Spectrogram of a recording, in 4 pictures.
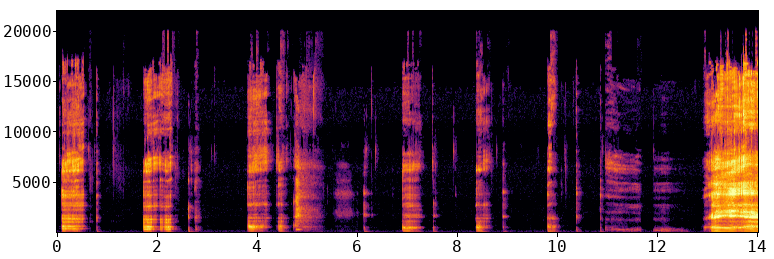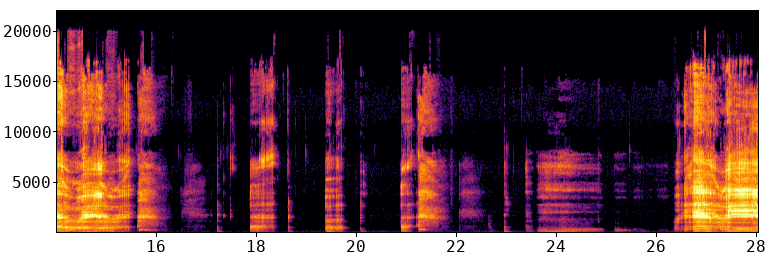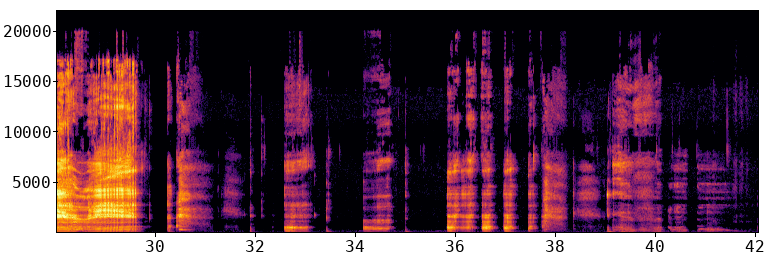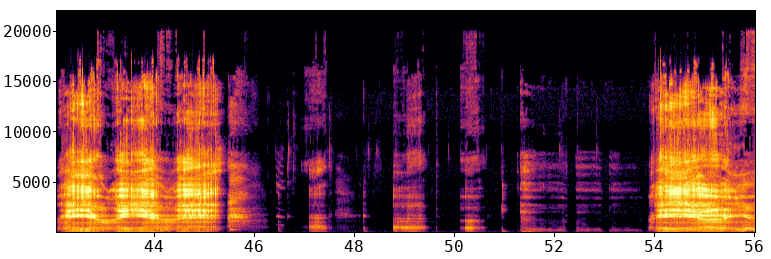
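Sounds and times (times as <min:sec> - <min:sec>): person burping: 0:00.0 - 0:00.9, 0:01.8 - 0:02.9, 0:03.8 - 0:05.2, 0:06.9 - 0:07.6, 0:08.4 - 0:09.0, 0:09.8 - 0:10.1, 0:11.0 - 0:16.1, 0:17.2 - 0:18.8, 0:19.4 - 0:19.9, 0:20.9 - 0:21.8, 0:23.4 - 0:25.3, 0:26.4 - 0:30.8, 0:32.6 - 0:33.3, 0:34.2 - 0:34.9, 0:35.8 - 0:37.9, 0:42.1 - 0:45.9, 0:46.5 - 0:47.6, 0:48.8 - 0:50.7, 0:51.3 - 0:52.9, 0:53.8 - 0:56.0.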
